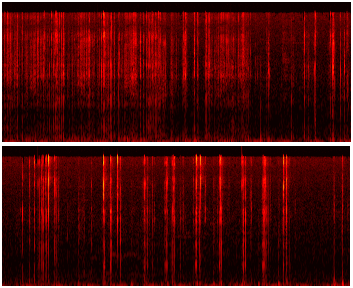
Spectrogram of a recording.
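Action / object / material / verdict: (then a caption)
flick / plastic hair comb / plastic / none. Fingers and nails flick and scratch along the fine teeth of a small, solid cream plastic hair comb held in the hands. A dense, scratchy rasp fills the first few seconds, then gives way to a quick series of sharp, bright clicks and flicks. Each one snaps off almost instantly against a soft, quiet background.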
